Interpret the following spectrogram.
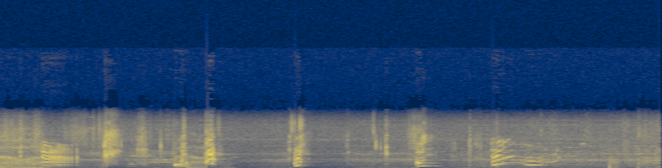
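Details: Two pet Schipperkes indoors, running through the house: a low rumbling growl opens, followed by scattered sharp barks and a few higher yips with falling pitch, separated by short pauses.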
